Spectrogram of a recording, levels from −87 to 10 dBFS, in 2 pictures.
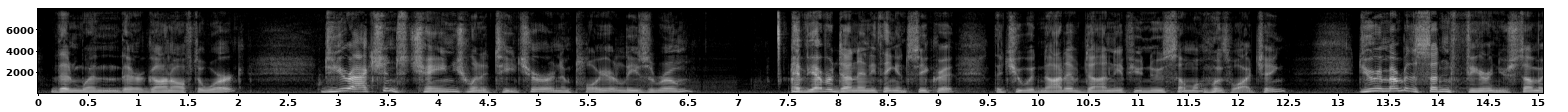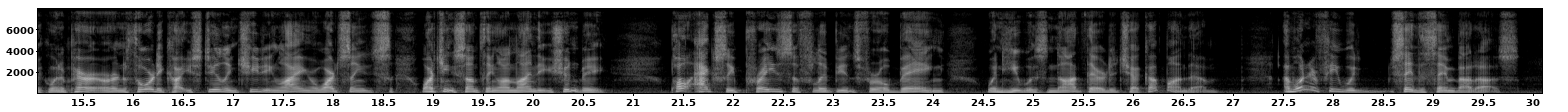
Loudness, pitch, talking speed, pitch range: -25 LUFS, 140 Hz, 185 wpm, 130-160 Hz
